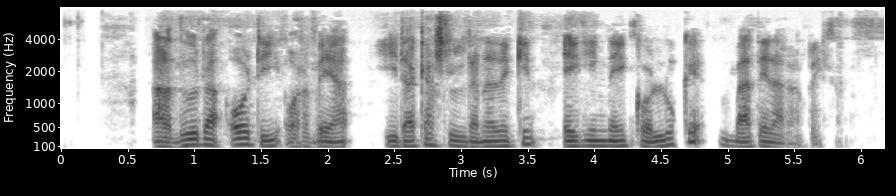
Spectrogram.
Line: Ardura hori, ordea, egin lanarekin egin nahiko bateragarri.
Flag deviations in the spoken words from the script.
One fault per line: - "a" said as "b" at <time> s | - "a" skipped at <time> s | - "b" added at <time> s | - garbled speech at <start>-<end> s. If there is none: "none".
- "egin" said as "irakasle" at 2.5 s
- "luke" added at 4.5 s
